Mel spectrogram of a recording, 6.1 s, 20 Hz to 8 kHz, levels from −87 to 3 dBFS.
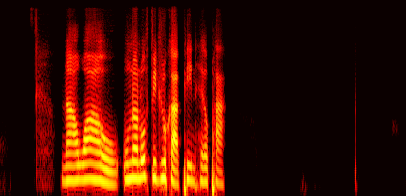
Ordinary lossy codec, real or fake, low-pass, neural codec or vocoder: none; fake; 7.2 kHz; codec, 16 kHz, 0.7 kbps, FocalCodec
